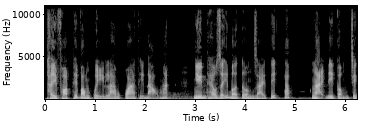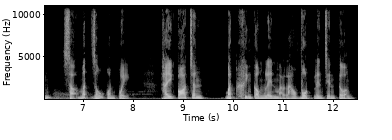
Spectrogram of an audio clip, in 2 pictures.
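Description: Expressive male horror storyteller. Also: on the low side, a little slow, no room sound. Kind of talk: dramatic horror story narration.

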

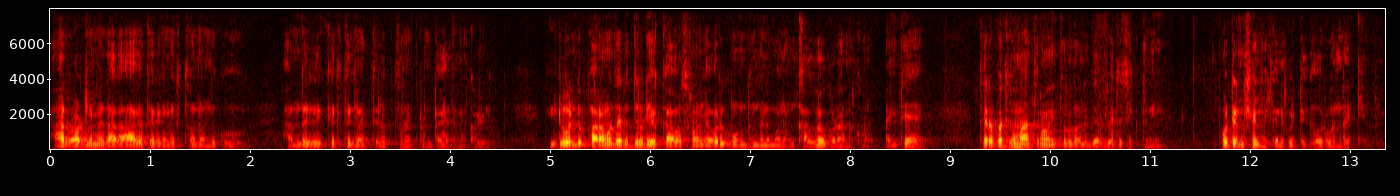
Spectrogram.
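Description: A man reading a short story aloud in a measured, expressive storytelling manner. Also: fairly low pitch. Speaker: story reader.

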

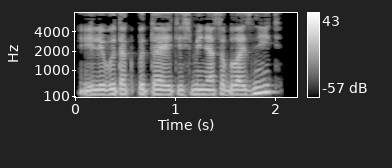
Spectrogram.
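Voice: medium pitch, a little fast, darkish tone, close to an everyday voice. Alexander, a reader doing a gloomy, curt prince. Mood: suspicious. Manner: curt, speaking through his teeth. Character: gloomy, suspicious young prince. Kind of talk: audiobook character voice.

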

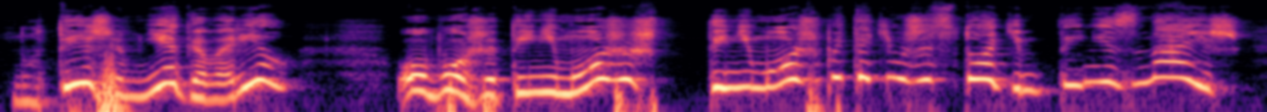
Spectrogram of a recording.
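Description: A woman reading a desperate older spinster in an audiobook, shrill, tearful and pleading. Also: sing-song, unhurried.

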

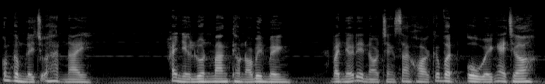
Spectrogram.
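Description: A man voicing a calm, gentle young Buddhist monk in an audio story. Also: medium pitch, fast, faint music behind, lightly acted. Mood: grave. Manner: gentle, soft-spoken.

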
